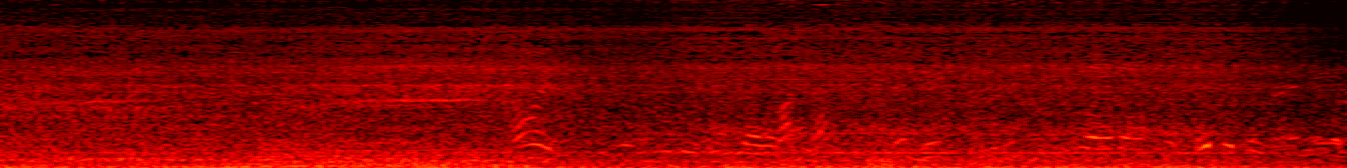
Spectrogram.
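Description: Engines of queued cars and an auto-rickshaw running, a steady low rumble, with indistinct voices talking from about three seconds in.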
